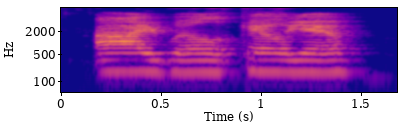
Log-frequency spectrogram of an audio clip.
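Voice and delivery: very slow, drawn-out, one word at a time. Imagining a ghost that speaks a threat: Stephen Hawking voice. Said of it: "Sounding like Stephen Hawking".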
